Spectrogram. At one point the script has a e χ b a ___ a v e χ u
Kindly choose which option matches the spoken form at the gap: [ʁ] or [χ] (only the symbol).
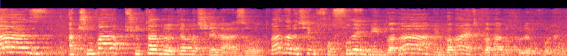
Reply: ʁ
